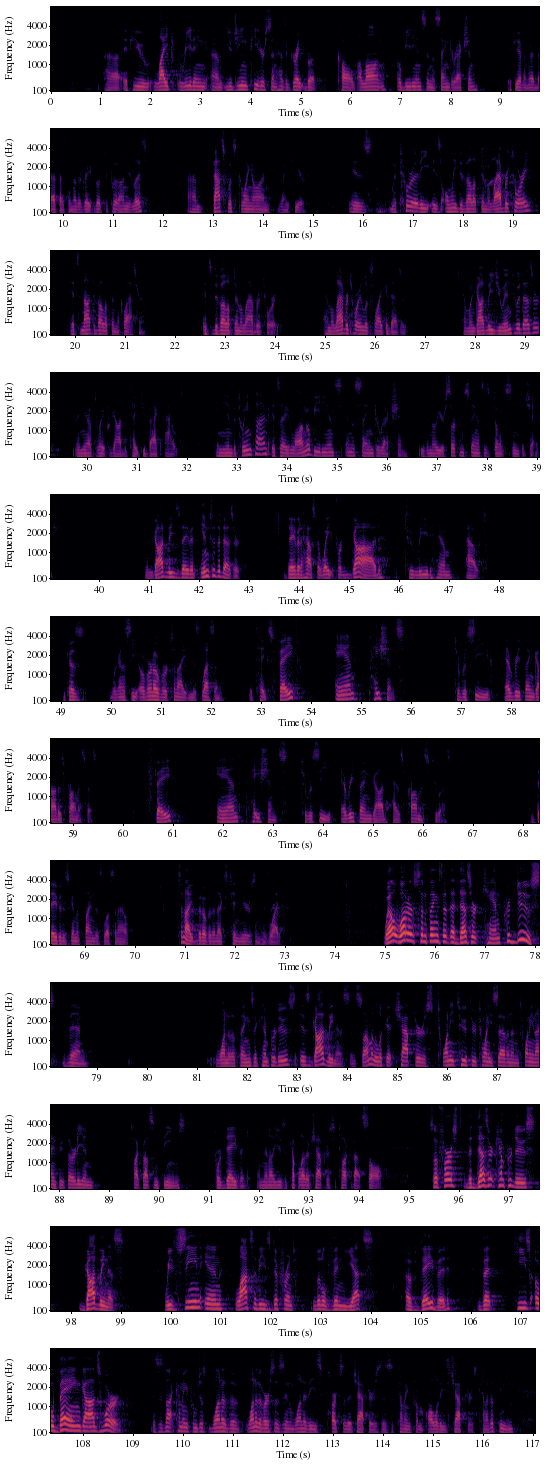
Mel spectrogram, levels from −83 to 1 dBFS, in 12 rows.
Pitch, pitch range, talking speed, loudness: 120 Hz, 110-140 Hz, 150 wpm, -44 LUFS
